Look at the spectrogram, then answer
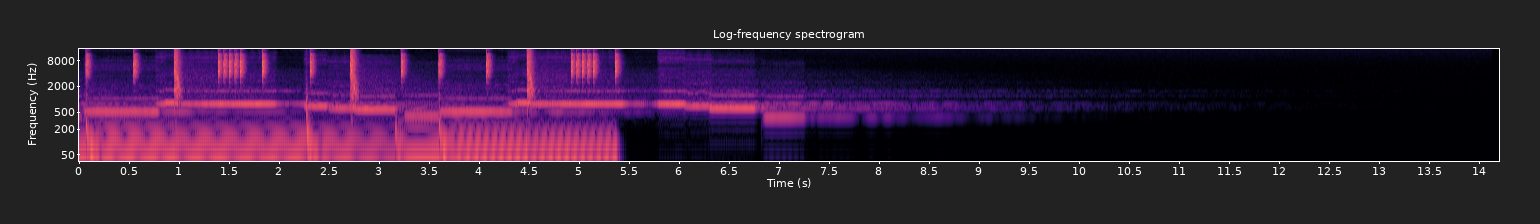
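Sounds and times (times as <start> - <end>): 
ocarina top line melody: 0.0 - 9.9.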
